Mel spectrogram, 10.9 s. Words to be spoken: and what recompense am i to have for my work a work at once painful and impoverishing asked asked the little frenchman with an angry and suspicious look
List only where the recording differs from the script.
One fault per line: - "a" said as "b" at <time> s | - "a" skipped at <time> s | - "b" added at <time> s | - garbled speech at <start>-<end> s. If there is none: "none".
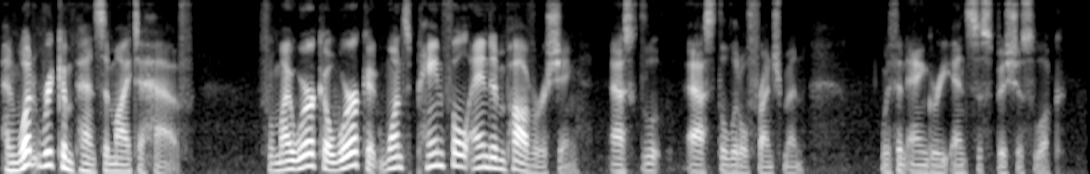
none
